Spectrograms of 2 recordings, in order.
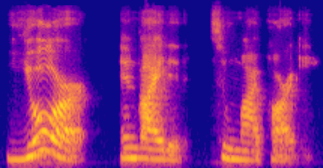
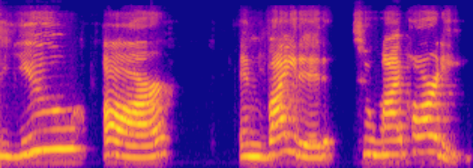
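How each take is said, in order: First: The two words are joined into one syllable. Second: The two words are said separately in full. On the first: The speaker calls it right. "I'm going to say you're" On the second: The speaker calls it wrong. "I don't want to work you are"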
